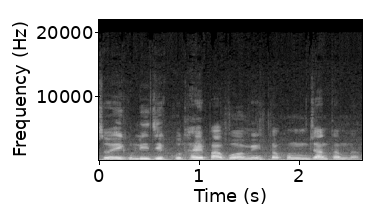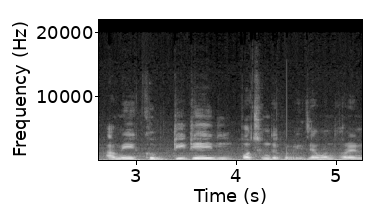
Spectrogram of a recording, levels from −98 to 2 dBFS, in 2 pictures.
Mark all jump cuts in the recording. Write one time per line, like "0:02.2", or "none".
0:02.6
